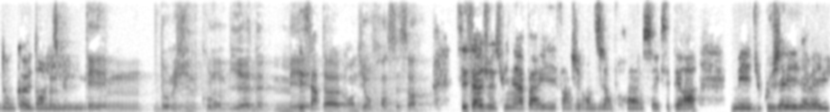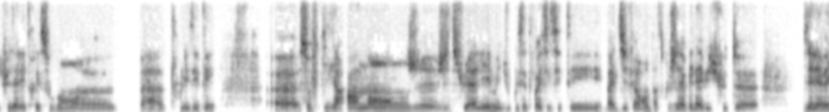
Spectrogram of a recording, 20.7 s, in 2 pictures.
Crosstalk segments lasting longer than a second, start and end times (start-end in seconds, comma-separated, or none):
none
